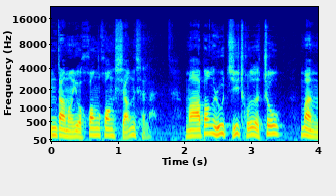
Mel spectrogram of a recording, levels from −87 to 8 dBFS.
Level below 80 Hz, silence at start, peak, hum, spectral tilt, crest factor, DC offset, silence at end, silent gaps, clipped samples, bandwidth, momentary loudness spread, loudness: -58 dBFS; 0 s; -6 dBFS; none; -7 dB/octave; 16 dB; under 0.1%; 0 s; none; under 0.1%; 16 kHz; 9 LU; -23 LUFS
